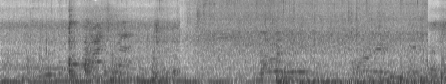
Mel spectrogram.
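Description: Steady hissing outdoor background noise over a low hum.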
